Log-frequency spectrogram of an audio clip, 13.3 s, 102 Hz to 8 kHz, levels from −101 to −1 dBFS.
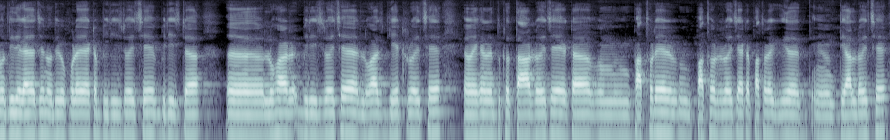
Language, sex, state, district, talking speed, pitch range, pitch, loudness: Bengali, male, West Bengal, Purulia, 145 wpm, 115-120 Hz, 115 Hz, -18 LUFS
